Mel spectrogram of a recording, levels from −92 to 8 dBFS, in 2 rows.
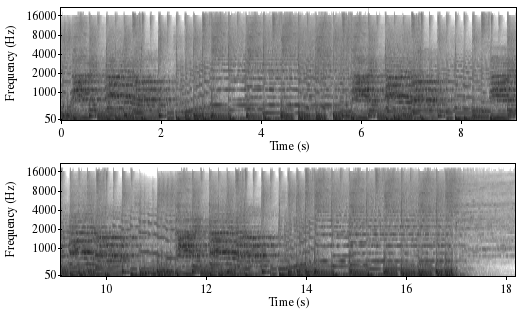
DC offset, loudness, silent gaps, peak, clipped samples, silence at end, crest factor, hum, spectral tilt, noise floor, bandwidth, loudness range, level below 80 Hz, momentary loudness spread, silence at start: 0.2%; -14 LUFS; none; 0 dBFS; under 0.1%; 0.05 s; 12 dB; none; -5.5 dB/octave; -36 dBFS; 18 kHz; 2 LU; -18 dBFS; 5 LU; 0 s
